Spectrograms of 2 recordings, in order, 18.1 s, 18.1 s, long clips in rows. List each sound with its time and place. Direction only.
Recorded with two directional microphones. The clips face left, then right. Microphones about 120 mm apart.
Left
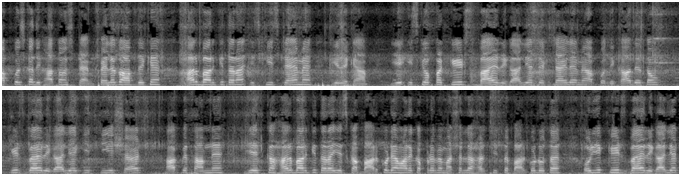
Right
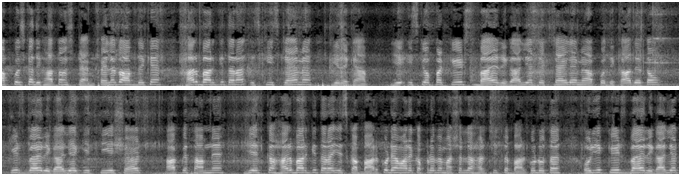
0.0 s speech: 30° right (ahead or behind)
9.9 s speech: 40° right (ahead or behind)
11.1 s speech: 20° right (ahead or behind)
